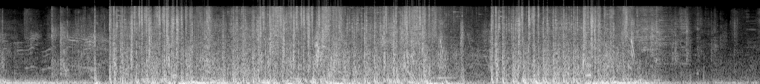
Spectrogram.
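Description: Gunfire crackles in rapid, loud bursts.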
